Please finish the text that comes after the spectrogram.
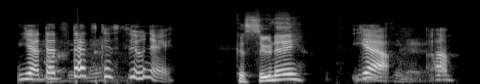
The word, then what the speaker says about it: Kitsune: Kitsune. Kasune. He pronounces it better than I do.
